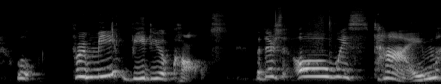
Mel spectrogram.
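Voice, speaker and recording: A bright, sharp female voice, raised and projected. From northwest Spain. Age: 30s. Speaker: podcast guest, international educator. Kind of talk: casual interview chat.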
